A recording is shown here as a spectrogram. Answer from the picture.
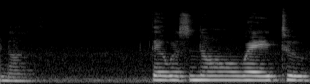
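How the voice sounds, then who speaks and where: Somewhat breathy and at a medium pitch, a woman speaks at a very slow pace amid audible room echo. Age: 60s. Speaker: stage actor and flamenco dancer. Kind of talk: interview conversation. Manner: halting, many fillers.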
